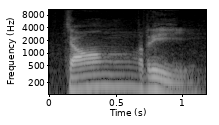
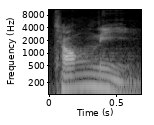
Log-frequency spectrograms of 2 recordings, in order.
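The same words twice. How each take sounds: First: "congri" with r after the ng; as written. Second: "congni" with r turned into n; higher "congni", ng flowing into n; as pronounced. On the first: Teacher reads the spelling first, unassimilated "congri". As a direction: keep the r in "congri". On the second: Teacher shows what it becomes when read, assimilated "congni". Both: Shown as a demonstration. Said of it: "bacanya jadinya".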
